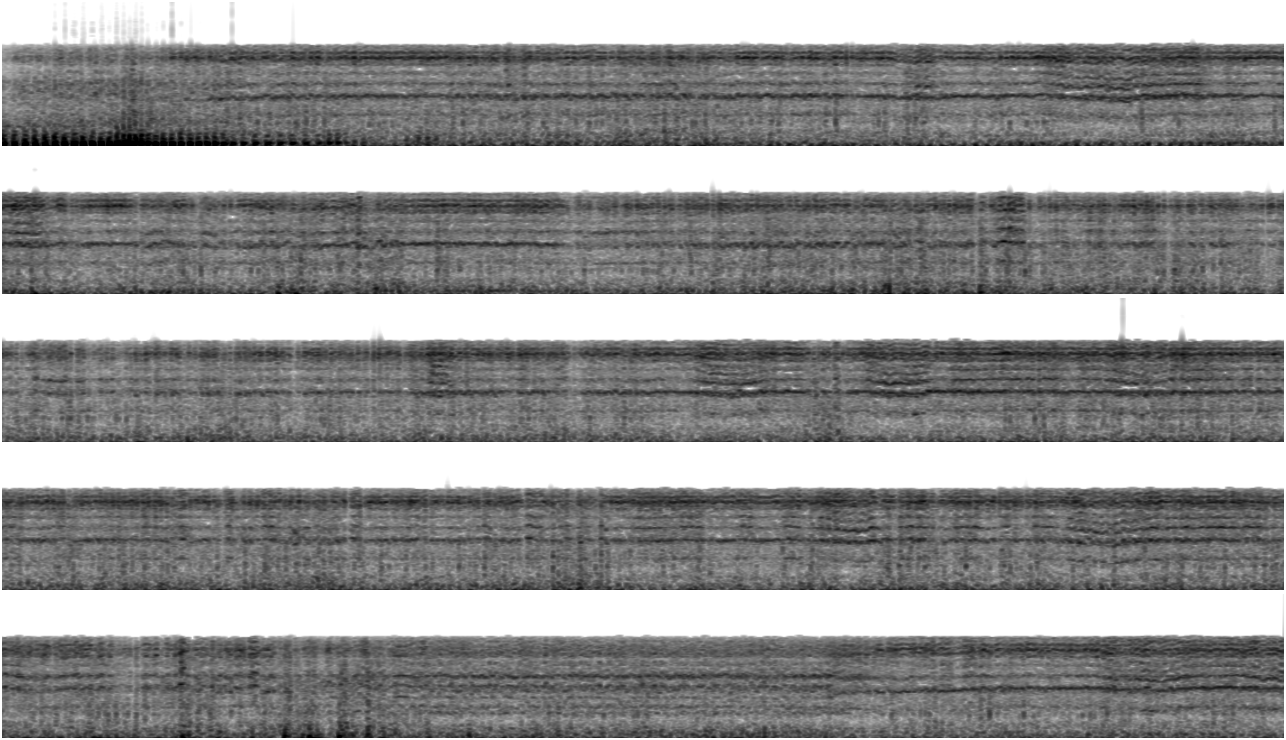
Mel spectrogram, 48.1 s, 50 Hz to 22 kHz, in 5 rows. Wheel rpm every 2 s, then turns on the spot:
130, 220, 230, 230, 230, 220, 220, 220, 230, 230, 230, 230, 230, 230, 230, 230, 230, 230, 230, 230, 210, 200, 200, 220.
none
